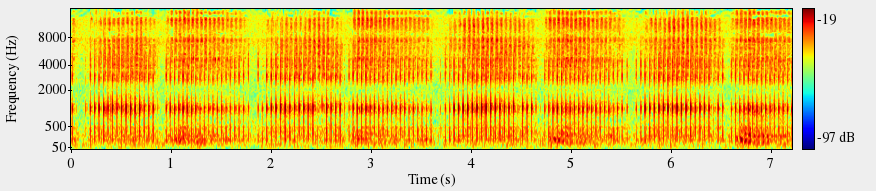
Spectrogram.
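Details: A house cat sleeping soundly in Aichi, Japan, gives a snoring, purr-like rumble likened to an old man's snore; continuous low droning broken by short gaps about every second, quiet room.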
